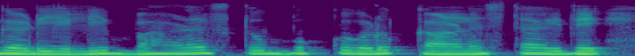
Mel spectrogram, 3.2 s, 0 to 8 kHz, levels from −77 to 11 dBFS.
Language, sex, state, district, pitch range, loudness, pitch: Kannada, male, Karnataka, Bidar, 140-155 Hz, -14 LUFS, 150 Hz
